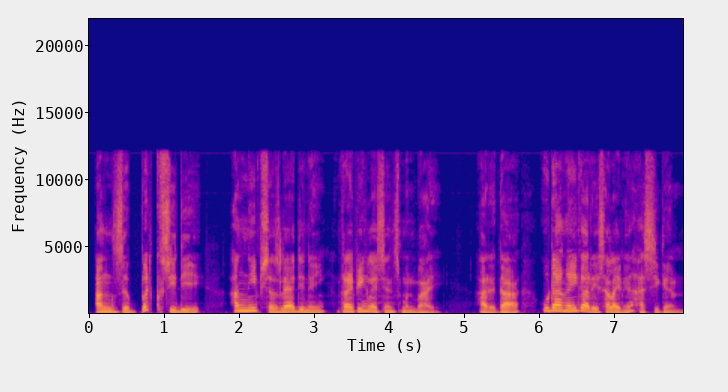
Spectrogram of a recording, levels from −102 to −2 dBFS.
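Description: Speech with plainly audible MP2 compression damage throughout. Nothing remains above 12.1 kHz, and a gurgling, granular texture likely comes from starved upper sub-bands, fitting roughly 80 kbps.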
